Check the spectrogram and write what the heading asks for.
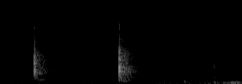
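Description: Two sharp taps of a stylus on an interactive touchscreen display, about a second apart.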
